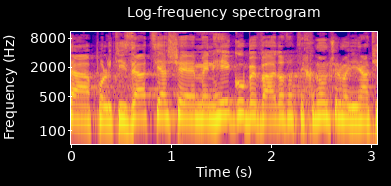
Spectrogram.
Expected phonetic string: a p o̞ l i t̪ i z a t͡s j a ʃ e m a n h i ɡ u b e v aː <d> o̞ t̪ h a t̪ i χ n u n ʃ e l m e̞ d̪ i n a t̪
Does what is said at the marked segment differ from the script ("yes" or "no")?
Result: no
